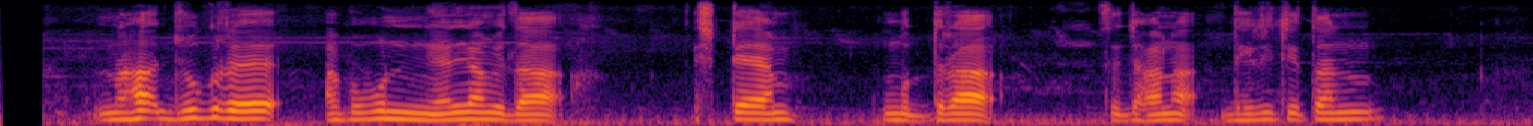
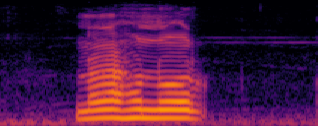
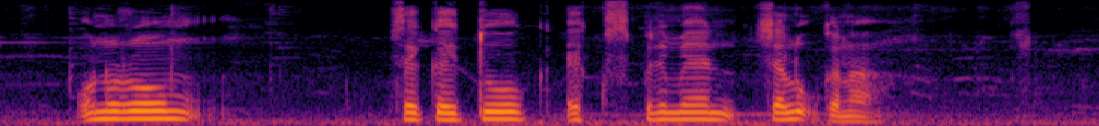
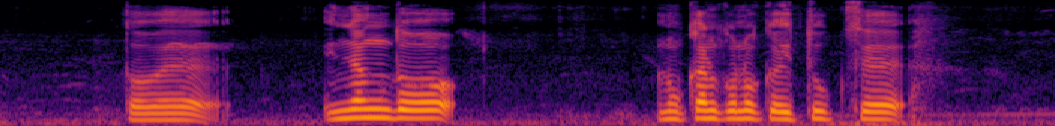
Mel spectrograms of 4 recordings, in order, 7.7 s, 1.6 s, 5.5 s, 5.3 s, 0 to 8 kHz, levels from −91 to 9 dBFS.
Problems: background sounds at intervals, background conversations at intervals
